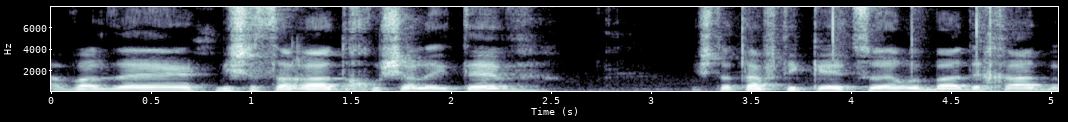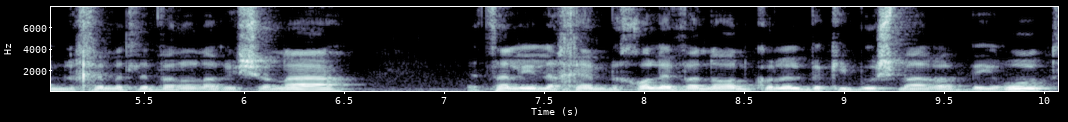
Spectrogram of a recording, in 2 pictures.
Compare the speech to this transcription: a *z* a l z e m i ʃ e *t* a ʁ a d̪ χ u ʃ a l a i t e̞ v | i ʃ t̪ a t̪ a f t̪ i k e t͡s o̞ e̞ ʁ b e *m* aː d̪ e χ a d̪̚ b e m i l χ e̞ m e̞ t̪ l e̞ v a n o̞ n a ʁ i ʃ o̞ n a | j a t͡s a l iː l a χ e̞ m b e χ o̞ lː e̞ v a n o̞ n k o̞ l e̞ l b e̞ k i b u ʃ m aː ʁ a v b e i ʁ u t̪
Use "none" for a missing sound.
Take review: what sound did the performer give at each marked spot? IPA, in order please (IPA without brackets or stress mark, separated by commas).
v, s, b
